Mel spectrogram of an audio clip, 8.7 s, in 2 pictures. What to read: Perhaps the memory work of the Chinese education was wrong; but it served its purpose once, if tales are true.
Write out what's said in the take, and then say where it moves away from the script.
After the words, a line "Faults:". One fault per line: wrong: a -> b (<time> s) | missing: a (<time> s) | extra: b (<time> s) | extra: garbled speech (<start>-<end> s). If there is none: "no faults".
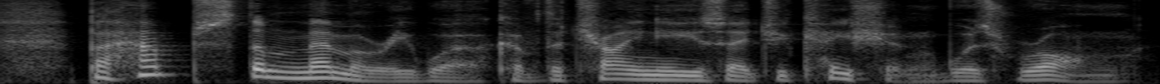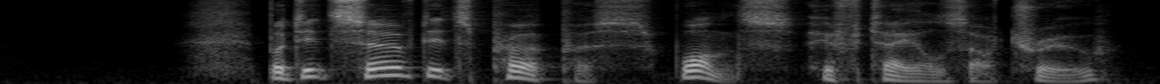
Perhaps the memory work of the Chinese education was wrong; but it served its purpose once, if tales are true.
Faults:
no faults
